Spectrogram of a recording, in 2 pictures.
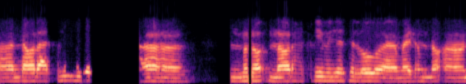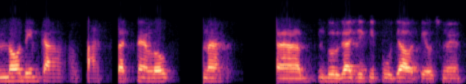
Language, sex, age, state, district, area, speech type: Hindi, male, 18-30, Uttar Pradesh, Ghazipur, urban, conversation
